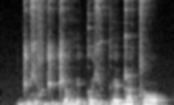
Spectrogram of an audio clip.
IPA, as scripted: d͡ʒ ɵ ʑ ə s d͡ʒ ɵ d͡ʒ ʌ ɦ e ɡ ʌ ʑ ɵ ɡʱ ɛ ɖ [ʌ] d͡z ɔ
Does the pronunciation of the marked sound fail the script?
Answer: yes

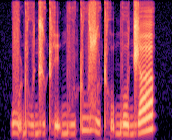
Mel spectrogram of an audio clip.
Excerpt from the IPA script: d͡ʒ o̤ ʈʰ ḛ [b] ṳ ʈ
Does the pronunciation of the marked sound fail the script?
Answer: no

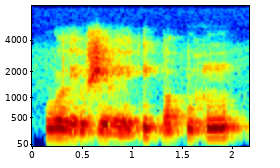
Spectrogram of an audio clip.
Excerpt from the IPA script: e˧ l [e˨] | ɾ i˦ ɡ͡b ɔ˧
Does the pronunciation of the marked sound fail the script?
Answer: no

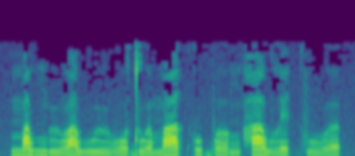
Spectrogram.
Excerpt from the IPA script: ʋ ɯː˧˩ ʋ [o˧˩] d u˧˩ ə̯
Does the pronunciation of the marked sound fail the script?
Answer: no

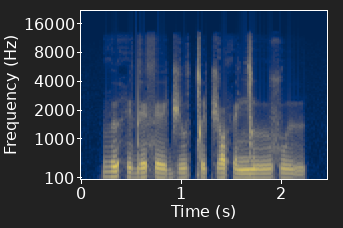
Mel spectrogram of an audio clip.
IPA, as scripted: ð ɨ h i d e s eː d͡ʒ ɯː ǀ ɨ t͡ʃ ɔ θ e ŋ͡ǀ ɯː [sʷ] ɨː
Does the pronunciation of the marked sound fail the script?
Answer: no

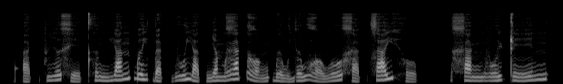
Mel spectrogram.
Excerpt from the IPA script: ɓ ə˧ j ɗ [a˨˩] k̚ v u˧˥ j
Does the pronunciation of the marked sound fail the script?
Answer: no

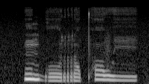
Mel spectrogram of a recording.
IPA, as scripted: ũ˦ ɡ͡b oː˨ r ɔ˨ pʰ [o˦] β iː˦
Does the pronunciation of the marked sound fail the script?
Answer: yes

